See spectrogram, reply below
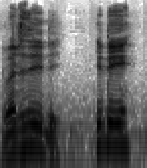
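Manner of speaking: calling out loudly, pitched high.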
